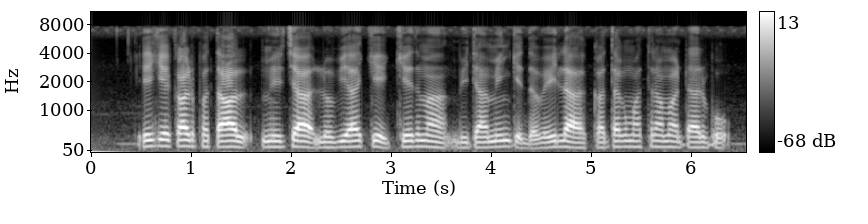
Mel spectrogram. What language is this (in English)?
Chhattisgarhi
